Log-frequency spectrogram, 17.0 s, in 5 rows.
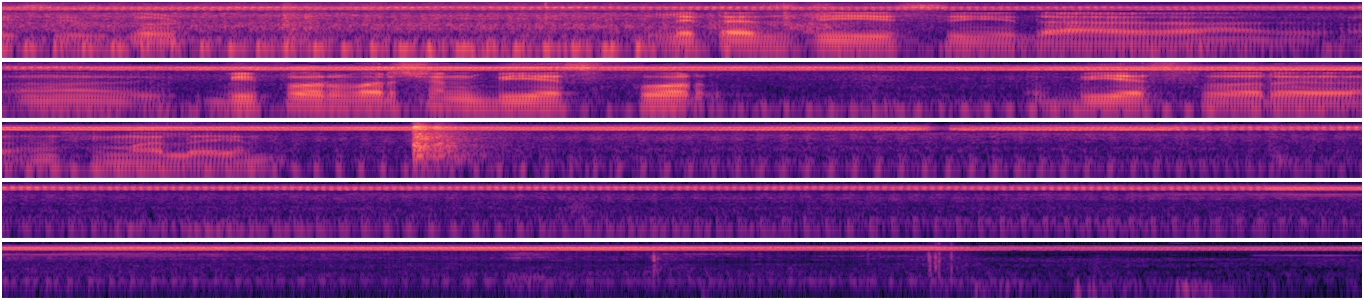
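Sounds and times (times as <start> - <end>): motorcycle engine idling: 0.0 - 13.6
crickets chirping: 0.0 - 17.0.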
